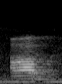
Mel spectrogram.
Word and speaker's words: amillennialism: Not amillennialism, amillennialism. I used to call it amillennialism. I thought that was how you pronounce it.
